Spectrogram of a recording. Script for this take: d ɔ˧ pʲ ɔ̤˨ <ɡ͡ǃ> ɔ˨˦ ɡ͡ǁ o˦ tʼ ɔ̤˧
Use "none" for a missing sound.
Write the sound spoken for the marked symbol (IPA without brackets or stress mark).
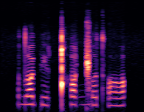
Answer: ǃʰ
